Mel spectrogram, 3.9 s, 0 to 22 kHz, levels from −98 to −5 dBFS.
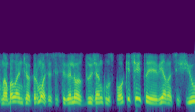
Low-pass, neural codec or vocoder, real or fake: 3.6 kHz; none; real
